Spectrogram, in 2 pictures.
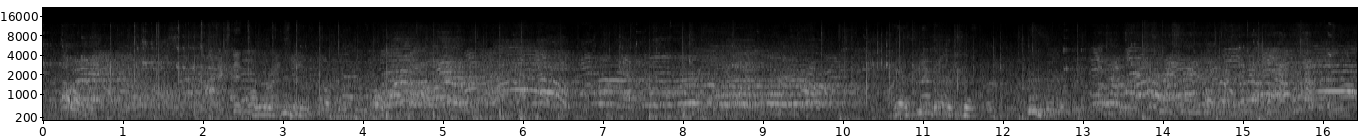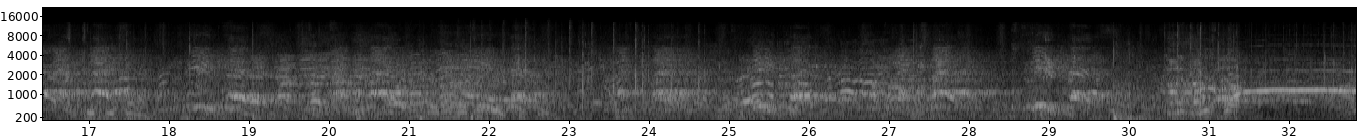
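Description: Live basketball play on a hardwood court: the ball bouncing and thudding, under continual shouts and chatter from players and spectators.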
